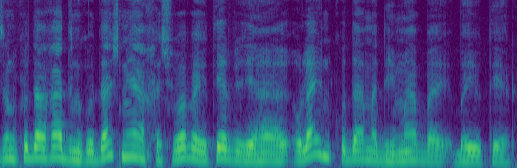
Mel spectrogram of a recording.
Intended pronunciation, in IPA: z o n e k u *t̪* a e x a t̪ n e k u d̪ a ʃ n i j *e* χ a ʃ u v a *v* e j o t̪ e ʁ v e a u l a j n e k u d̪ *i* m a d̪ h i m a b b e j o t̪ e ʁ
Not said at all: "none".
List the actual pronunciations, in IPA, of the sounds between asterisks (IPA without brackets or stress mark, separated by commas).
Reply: d̪, a, b, a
